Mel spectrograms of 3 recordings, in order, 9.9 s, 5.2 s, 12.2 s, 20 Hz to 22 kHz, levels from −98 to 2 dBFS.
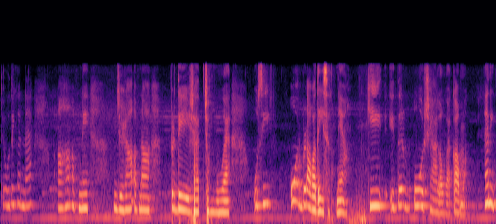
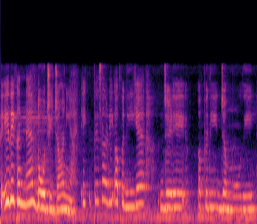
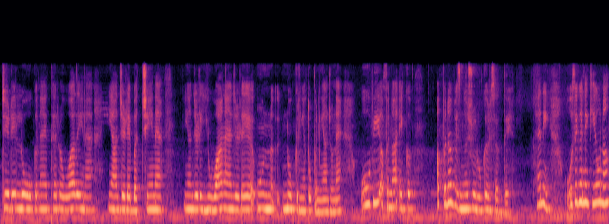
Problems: echo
